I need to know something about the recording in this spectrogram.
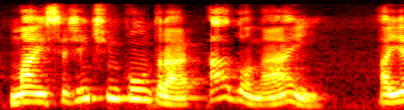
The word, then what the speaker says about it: Adonai: Eles colocaram, aqui no lugar do Adoni, colocaram o outro sinal do A, que é o Kametz, ok? Então, virou Adonai. Olha aqui, ó, como é que se escreve Adonai em hebraico. Tá vendo? Aleph, aí depois o Dalet, depois o Nun, depois o Yud. Do mesmo jeito que se escreve Adoni. Só que com o A aqui, você vai ler Adonai.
